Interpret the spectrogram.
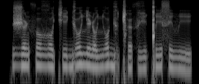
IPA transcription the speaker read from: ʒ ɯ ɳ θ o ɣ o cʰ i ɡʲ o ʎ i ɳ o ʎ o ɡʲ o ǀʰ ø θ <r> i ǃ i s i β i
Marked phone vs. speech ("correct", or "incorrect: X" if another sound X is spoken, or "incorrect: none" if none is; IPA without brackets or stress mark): incorrect: ɣ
